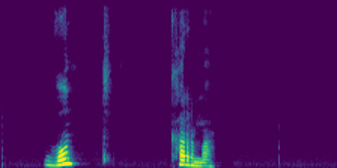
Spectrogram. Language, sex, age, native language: Icelandic, female, 50-59, Icelandic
